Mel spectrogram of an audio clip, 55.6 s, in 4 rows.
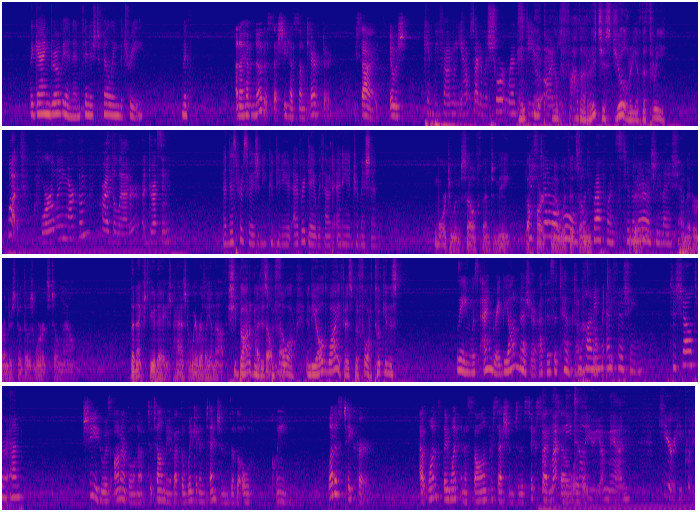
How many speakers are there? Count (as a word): eight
